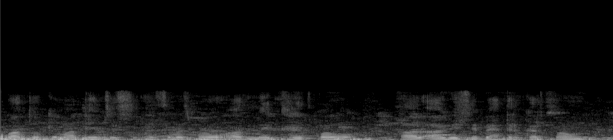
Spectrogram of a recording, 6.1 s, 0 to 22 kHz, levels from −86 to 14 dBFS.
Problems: constant background noise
